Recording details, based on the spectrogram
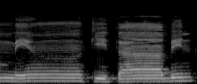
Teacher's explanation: نون ساکن میں اقفا کا قاعدہ ہوگا، غنہ بھی کیا جائے گا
